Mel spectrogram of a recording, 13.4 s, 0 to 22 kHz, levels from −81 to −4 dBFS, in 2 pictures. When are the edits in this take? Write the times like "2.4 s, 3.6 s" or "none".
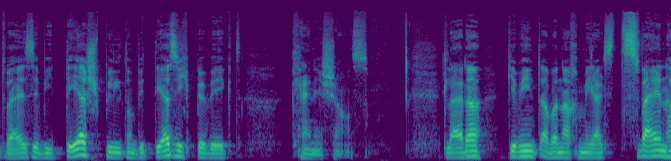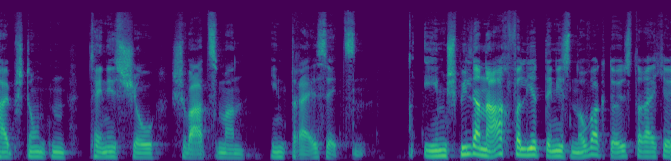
4.4 s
